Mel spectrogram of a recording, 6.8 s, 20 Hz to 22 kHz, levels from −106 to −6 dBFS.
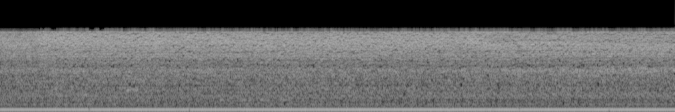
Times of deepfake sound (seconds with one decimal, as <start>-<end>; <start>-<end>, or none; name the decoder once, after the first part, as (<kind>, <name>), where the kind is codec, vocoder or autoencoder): none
